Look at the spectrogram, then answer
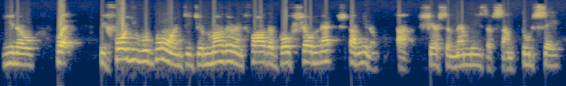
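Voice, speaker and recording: A man's voice: on the high side, normal speed, few pauses, narrow, tinny audio. A man working as an archivist and interviewer for an oral history project, friendly and affirming, often saying "got it" and "awesome.".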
